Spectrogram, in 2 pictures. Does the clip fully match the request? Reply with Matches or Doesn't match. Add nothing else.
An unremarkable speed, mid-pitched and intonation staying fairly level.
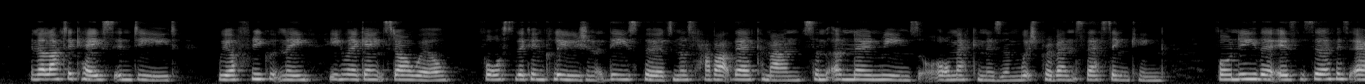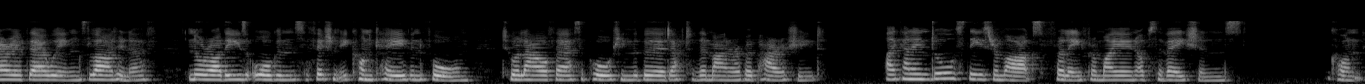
Doesn't match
